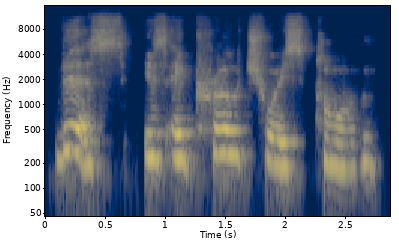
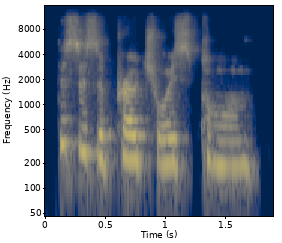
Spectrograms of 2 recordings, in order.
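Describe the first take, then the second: First: Slow, drawn-out repeat of This is a pro-choice poem; slow refrain. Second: Said in the usual way. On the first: Shown as a demonstration. Poet repeating her refrain to the audience, slowly. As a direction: stretch the repeat, letting each word sit.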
